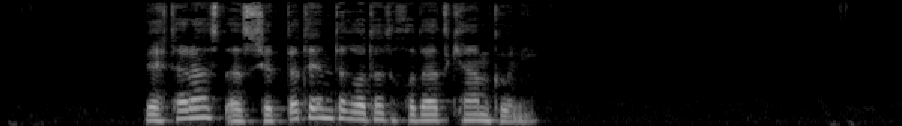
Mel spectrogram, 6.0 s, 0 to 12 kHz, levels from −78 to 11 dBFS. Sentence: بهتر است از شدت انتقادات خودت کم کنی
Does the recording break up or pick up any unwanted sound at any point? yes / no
no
